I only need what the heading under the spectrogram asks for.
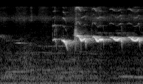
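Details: Common iora call intended to provoke other ioras: a short rising note followed by a fast, even high trill.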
